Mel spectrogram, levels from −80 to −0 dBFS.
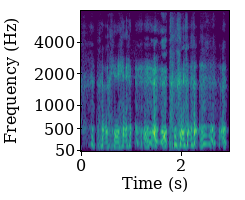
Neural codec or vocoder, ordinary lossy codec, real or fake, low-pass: none; none; real; none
